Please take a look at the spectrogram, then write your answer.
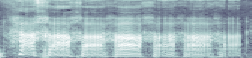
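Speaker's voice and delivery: mock laugh in a run of ha-ha-has; imitated group laughter. Locals all laughing at his remark, imitated laughter. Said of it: "they're all laughing".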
